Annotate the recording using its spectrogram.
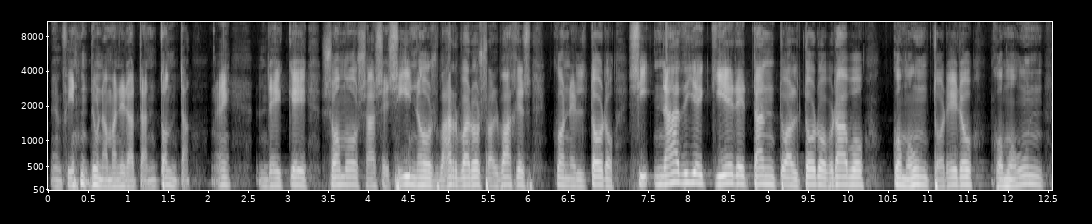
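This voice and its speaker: Taking it slowly, an older man speaks in a warm, clear, resonant voice of medium pitch with fairly even intonation. He is a literature professor from Spain with a Spanish accent, presenting a book in a lecture, addressing the audience directly and reciting verse with emphasis.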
